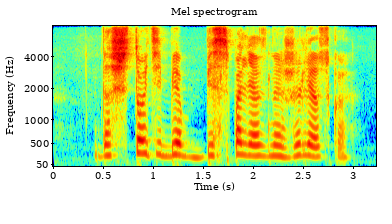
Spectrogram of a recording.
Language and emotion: Russian, angry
